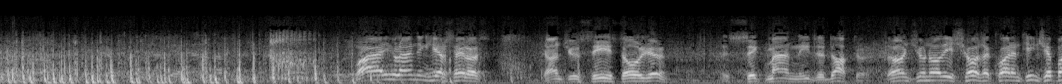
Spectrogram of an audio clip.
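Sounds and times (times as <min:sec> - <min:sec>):
horses' hooves clip-clopping: 0:00.0 - 0:04.8
speech: 0:03.6 - 0:10.6.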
